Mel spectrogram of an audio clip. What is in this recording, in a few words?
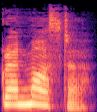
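"grandmaster", English, British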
